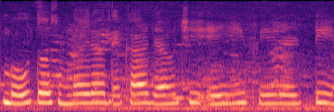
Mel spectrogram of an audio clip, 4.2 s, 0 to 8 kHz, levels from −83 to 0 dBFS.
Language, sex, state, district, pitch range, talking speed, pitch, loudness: Odia, female, Odisha, Malkangiri, 235-260 Hz, 70 wpm, 245 Hz, -14 LUFS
